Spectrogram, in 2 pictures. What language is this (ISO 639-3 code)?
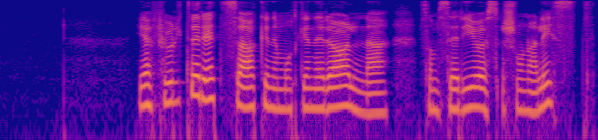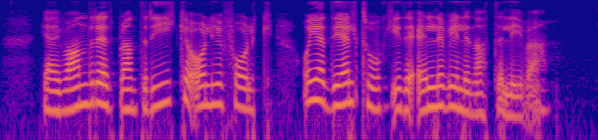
nor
